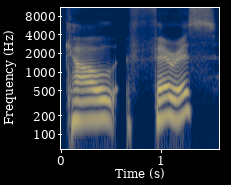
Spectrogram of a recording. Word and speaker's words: Carl Fehres: Hello, uh, KL Ferris. That's how I I pronounce it correctly. Yeah, perfect. Just like the wheel.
